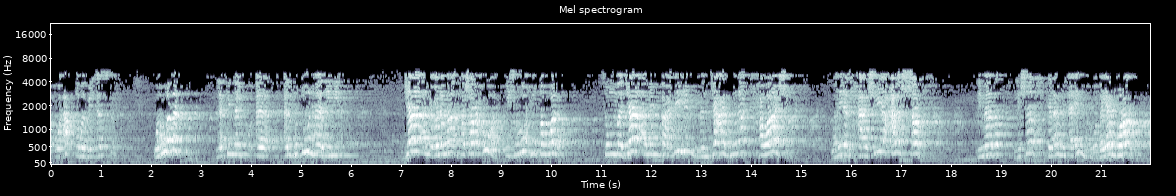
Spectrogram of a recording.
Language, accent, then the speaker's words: Arabic; Egypt; عندنا في مصر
